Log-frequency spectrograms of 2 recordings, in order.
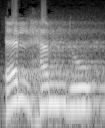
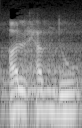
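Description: First: الحمد opened on a thin, light "a"; light hamza. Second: الحمد opened on a thick, back "a"; heavy hamza. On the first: Quran teacher modelling الحمد for learners, light hamza. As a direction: say الحمد with the first vowel fronted and light. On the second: Quran teacher showing learners the mistake in الحمد, heavy hamza. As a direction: say الحمد with a heavy, dark first vowel. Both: Shown as a demonstration. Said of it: "احذر من التفخيم".

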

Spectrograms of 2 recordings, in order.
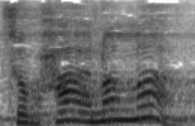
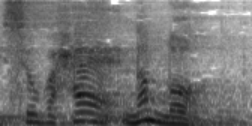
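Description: First: سبحان الله higher with a dark NA; wrong heavy noon. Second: سبحان الله with thin NE, heavy Allah; slow سبحان الله, fronted vowels until الله; light noon. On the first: Teacher shows the mistake, heavy سبحان الله. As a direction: mispronounce سبحان الله with thick ن and vowels. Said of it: "ما نقولش سبحان الله". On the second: Teacher corrects the noon, light سبحان الله. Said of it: "النون كلها مرققة". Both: Shown as a demonstration.

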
